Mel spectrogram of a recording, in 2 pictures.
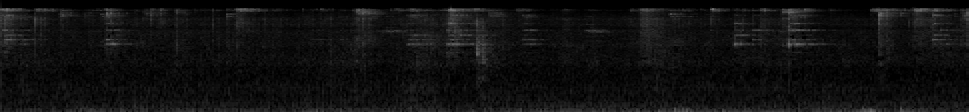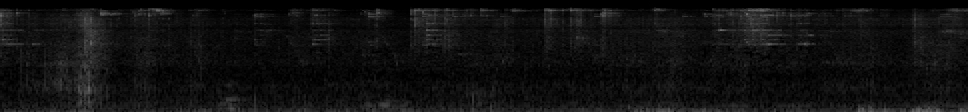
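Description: Light metallic clinks and jingles at irregular moments from metal on a moving Sri Lankan elephant, with low thuds near the end.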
